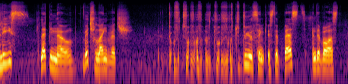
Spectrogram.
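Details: Adult German man with multiple sclerosis who stutters, speaking English as a non-native language; stuttering.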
